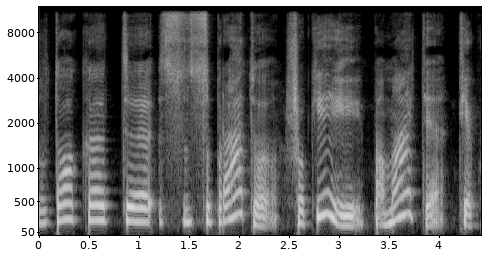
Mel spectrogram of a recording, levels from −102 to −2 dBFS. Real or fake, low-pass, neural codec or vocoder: fake; 10.8 kHz; vocoder, 44.1 kHz, 128 mel bands, Pupu-Vocoder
